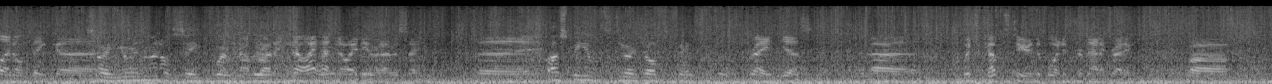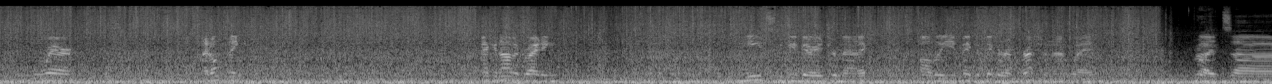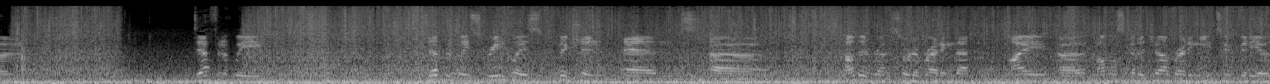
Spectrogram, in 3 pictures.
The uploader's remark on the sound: We try to record while driving in the rain.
